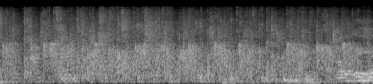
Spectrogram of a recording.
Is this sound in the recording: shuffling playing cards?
no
